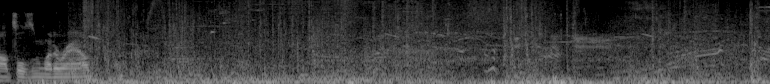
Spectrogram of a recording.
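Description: Game spells burst and whoosh with rumbling blasts.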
